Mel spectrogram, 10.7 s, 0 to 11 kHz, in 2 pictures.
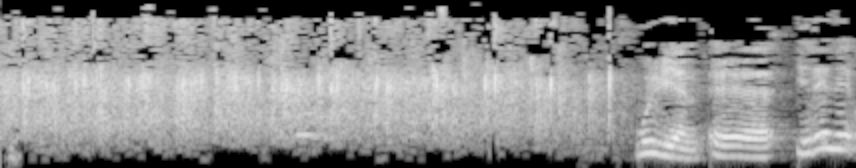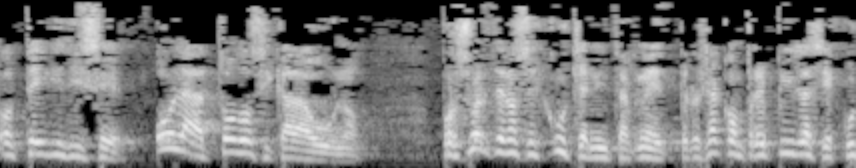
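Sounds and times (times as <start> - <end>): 
audience applause for a sound technician: 0.0 - 4.0
speech: 4.0 - 10.6.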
